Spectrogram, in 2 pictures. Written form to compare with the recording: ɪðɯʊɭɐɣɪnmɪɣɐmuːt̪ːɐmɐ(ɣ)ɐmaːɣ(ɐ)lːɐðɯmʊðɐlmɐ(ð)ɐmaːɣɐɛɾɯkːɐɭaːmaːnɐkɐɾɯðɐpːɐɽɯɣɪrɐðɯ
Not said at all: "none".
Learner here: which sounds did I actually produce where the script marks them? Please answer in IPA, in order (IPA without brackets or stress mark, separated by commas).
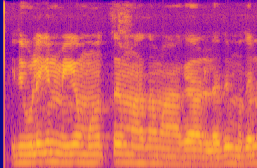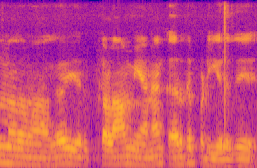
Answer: ð, ɐː, ð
